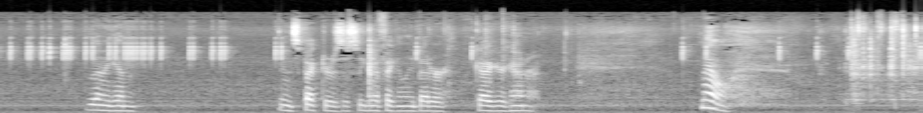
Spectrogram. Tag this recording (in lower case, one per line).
rattle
